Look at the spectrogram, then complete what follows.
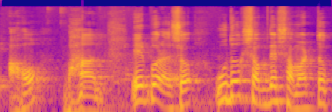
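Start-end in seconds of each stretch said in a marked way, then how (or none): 0.1-1.0 আহ্বান lowered, as "aho-bhan"; measured "aho-bhan" for আহ্বান; standard pronunciation. Shown as a demonstration. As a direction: say আহ্বান in two parts, aspirated "bh". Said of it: "আহ্বানের প্রমিত উচ্চারণ কি".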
